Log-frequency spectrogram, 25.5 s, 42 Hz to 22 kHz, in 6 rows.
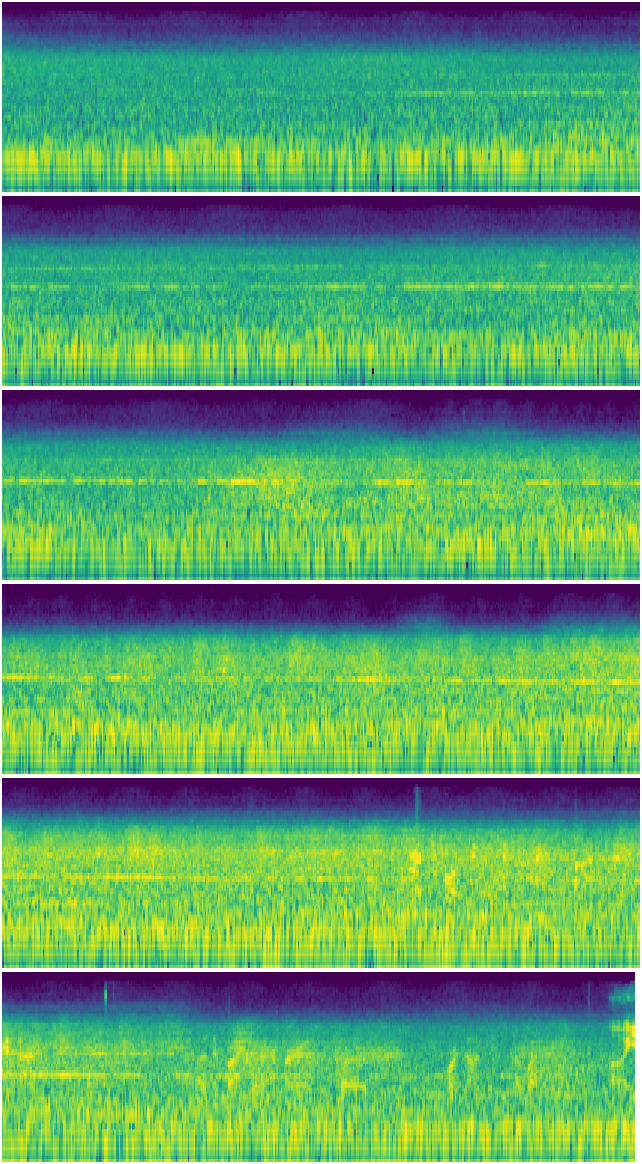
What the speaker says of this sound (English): our Emirates 417, 777 now rolling 3-4 left.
